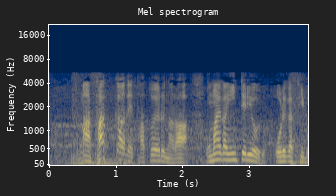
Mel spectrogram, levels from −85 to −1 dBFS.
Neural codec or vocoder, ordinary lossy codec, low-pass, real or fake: vocoder, 22.05 kHz, 80 mel bands, Vocos; none; 5.4 kHz; fake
